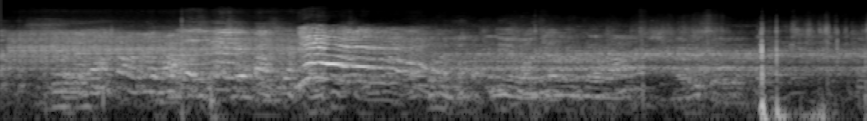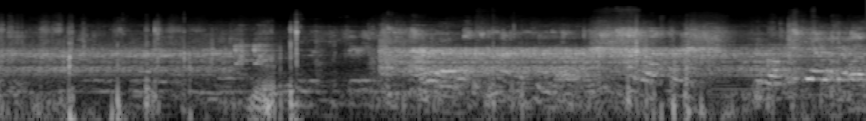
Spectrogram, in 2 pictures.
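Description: Adults chat.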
